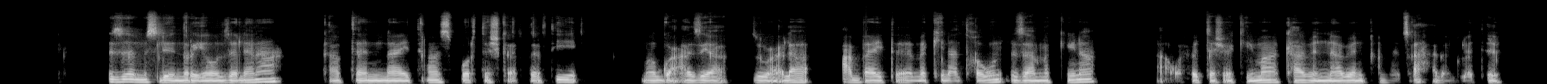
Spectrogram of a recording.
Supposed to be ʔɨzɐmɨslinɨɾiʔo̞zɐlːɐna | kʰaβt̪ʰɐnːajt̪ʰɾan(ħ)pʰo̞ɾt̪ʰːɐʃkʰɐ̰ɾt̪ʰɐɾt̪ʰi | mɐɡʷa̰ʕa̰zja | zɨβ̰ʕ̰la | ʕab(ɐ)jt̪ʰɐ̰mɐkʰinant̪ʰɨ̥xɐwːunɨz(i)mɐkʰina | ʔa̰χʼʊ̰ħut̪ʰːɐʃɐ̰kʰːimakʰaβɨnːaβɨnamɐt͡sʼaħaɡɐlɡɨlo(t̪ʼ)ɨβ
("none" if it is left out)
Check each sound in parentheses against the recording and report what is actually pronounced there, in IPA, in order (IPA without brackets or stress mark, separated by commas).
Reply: s, a, a, t̪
